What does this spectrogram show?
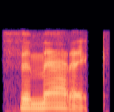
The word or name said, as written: thematic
